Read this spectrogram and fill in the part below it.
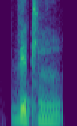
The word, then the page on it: victual: Indian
